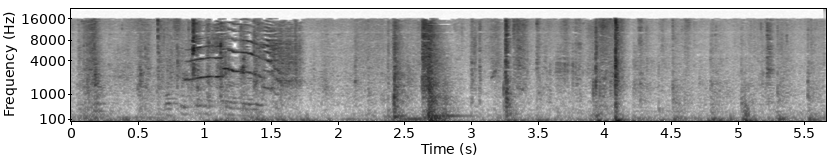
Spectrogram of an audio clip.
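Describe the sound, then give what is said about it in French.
A few sharp, separate knocks on a door, then the clunk and rattle of it being opened, recorded on a mobile phone, with birds chirping faintly early on and quiet voices in the background. “On n'aura même pas le toc-toc-toc sur l'enregistrement.”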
